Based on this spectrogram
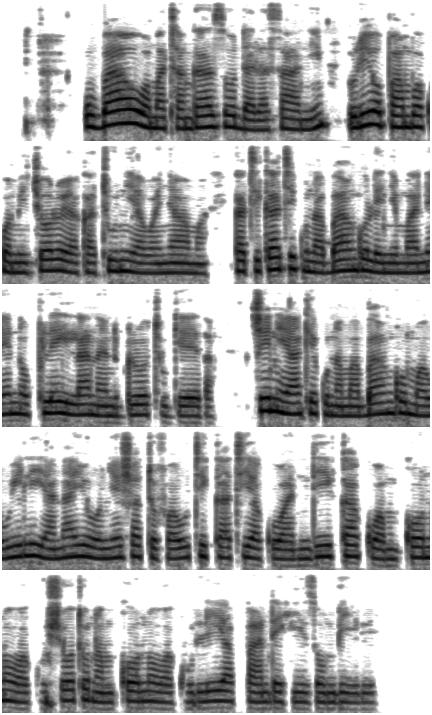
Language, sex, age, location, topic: Swahili, female, 18-24, Kisumu, education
